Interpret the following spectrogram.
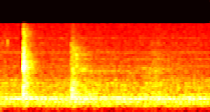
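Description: A sharp plastic click, then a fainter one about half a second later: the cap of a whiteboard marker being pushed back on after writing. A faint steady hum runs underneath.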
